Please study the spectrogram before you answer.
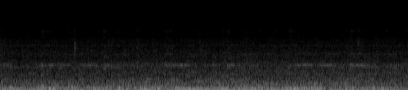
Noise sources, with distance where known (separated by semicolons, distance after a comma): reverse beeper, far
